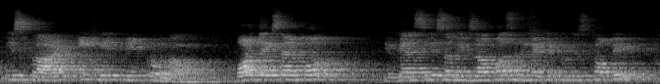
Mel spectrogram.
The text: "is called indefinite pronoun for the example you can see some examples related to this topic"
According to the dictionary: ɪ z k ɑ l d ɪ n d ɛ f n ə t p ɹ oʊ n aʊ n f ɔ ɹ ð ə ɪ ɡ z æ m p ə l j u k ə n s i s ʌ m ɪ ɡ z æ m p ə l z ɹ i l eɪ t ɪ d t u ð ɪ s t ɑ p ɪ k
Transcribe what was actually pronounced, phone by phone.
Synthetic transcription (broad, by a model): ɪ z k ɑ d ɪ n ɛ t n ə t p ɹ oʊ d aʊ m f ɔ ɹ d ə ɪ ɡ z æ m p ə l j u k ə n s i s ʌ m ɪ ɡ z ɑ m p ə l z ɹ i l eɪ t ɪ d t u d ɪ s t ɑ p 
